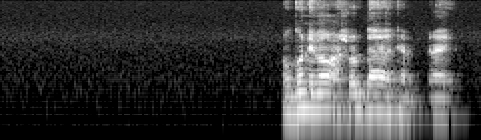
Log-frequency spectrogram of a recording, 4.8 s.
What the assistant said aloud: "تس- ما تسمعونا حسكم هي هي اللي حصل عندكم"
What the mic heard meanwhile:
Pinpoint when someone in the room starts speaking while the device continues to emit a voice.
3 s

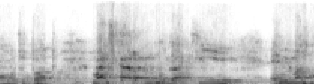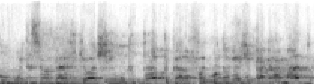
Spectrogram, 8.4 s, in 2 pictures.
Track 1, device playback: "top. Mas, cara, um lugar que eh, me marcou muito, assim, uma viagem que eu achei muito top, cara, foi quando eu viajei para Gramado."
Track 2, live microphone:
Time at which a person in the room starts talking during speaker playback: 4 s

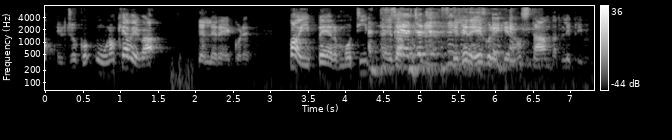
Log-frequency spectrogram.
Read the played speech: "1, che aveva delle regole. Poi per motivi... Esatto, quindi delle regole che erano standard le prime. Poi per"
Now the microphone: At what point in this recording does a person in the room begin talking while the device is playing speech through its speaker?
4 s

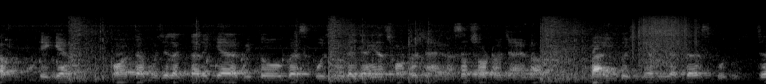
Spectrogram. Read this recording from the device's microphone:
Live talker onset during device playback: none

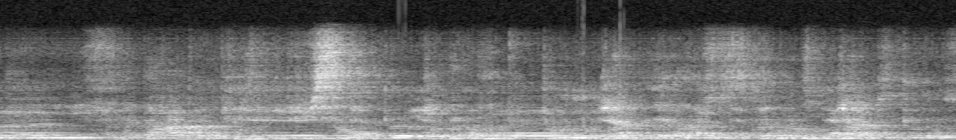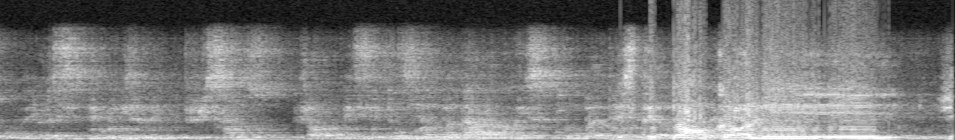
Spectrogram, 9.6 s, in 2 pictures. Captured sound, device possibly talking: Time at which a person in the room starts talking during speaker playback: 8 s

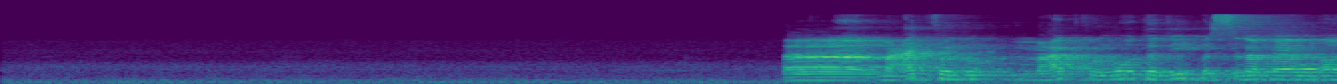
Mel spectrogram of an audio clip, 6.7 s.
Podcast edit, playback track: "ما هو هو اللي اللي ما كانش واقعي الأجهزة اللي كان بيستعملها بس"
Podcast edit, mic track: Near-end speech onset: 4 s

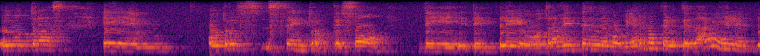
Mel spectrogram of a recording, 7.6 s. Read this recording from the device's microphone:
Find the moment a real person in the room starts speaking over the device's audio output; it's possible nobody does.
none

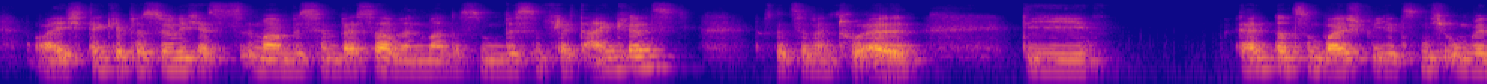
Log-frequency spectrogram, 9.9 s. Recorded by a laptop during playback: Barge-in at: none

